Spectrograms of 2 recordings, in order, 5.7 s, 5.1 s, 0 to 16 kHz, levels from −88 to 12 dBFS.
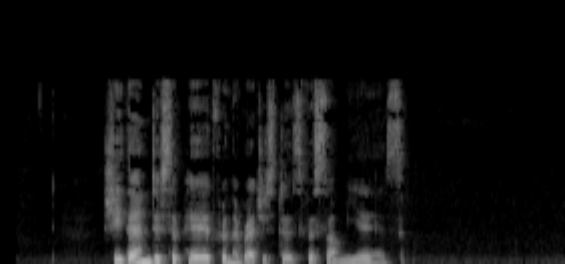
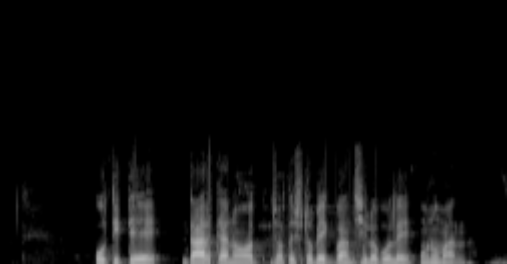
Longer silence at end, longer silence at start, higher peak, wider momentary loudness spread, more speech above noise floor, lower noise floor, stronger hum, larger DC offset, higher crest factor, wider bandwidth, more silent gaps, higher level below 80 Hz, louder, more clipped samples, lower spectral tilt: first, 1.65 s vs 0.35 s; about the same, 1.05 s vs 0.95 s; second, -10 dBFS vs -4 dBFS; first, 18 LU vs 12 LU; second, 44 dB vs 56 dB; second, -71 dBFS vs -82 dBFS; neither; neither; about the same, 22 dB vs 24 dB; first, 11.5 kHz vs 7 kHz; neither; second, -82 dBFS vs -54 dBFS; about the same, -28 LUFS vs -26 LUFS; neither; second, -5 dB/octave vs -8 dB/octave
